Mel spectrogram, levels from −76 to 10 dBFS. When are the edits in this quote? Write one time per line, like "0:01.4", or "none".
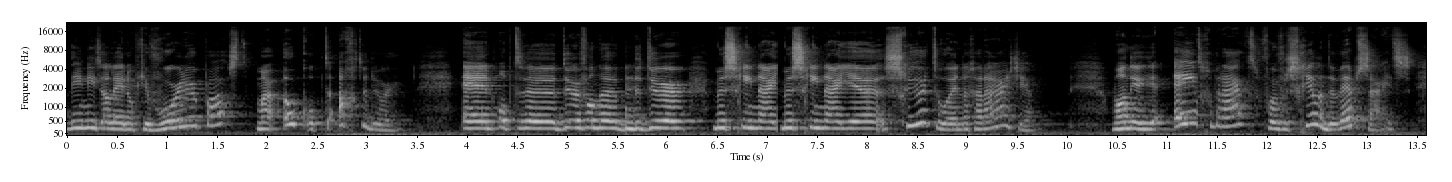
0:05.6
0:07.1
0:11.3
